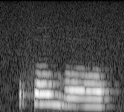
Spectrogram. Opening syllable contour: high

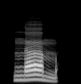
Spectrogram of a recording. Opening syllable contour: falling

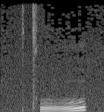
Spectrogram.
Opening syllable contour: rising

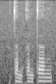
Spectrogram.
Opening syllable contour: low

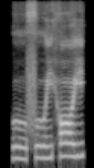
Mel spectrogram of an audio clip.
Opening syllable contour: low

